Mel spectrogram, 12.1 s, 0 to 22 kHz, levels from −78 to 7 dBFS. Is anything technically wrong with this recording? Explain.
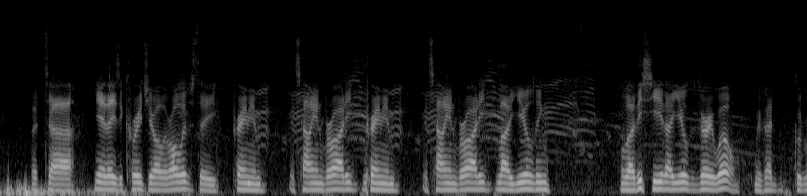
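Yes. A stream segment repeated from 5.49 to 7.49 s: the player queued the same segment twice, so two seconds replay after a small blip at the jump.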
